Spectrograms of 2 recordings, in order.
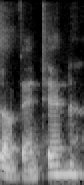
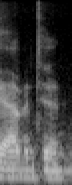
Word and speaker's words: Aventon: them was aventon uh which they pronounce aventon um but I say aventon and no one can tell me otherwise um so here's my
